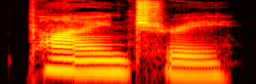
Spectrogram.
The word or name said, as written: pine tree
